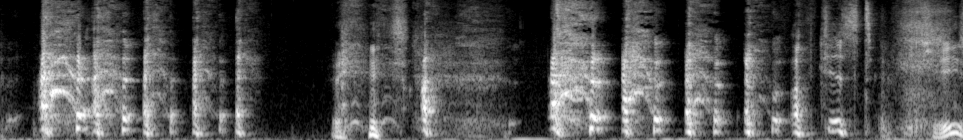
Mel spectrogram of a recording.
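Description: coughing

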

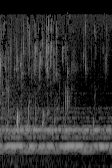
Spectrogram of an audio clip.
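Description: water dripping

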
